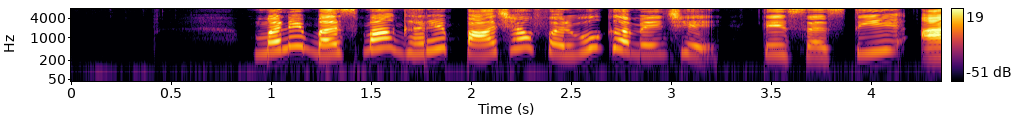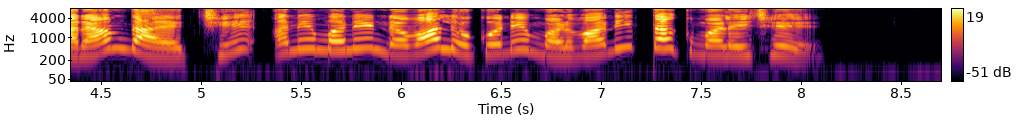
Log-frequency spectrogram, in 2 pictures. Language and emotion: Gujarati, happy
